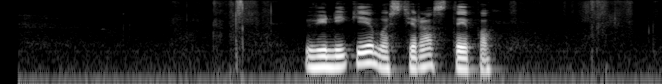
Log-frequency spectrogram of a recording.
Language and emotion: Russian, neutral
